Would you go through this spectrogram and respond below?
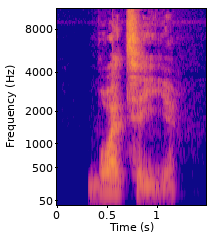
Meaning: inflection of boitiller: 1. first/third-person singular present indicative/subjunctive 2. second-person singular imperative
- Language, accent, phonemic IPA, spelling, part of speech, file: French, Canada, /bwa.tij/, boitille, verb, LL-Q150 (fra)-boitille.wav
